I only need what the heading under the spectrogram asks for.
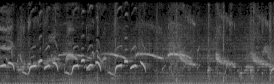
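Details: Tame Chinese hwamei perched on a person's hand, singing vigorously: bright whistled notes that swoop upward, repeated in quick bursts roughly once a second, with faint background hiss.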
